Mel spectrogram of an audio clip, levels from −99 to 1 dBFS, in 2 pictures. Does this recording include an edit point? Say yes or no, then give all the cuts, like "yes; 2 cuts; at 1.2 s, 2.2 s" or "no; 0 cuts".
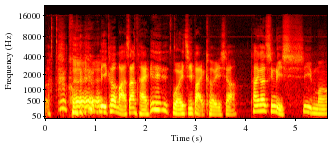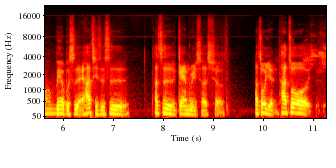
no; 0 cuts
